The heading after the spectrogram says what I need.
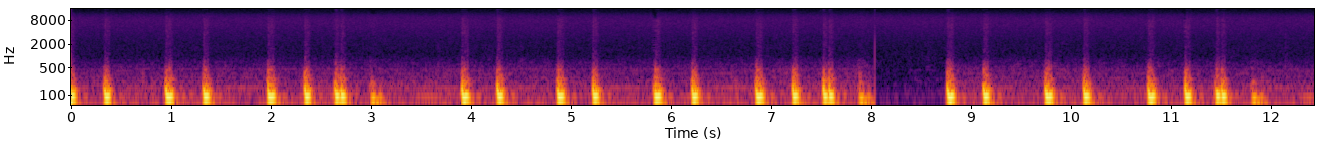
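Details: Heart auscultation showing ventricular extrasystoles: irregular rhythm with early extra beats breaking the regular pattern, then a brief pause.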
